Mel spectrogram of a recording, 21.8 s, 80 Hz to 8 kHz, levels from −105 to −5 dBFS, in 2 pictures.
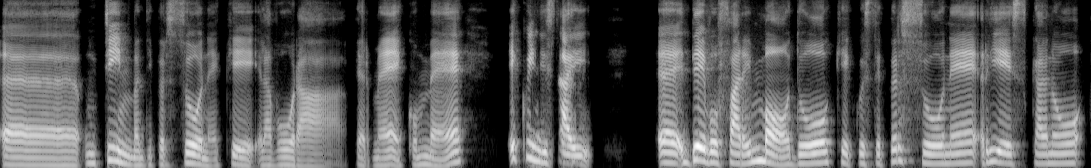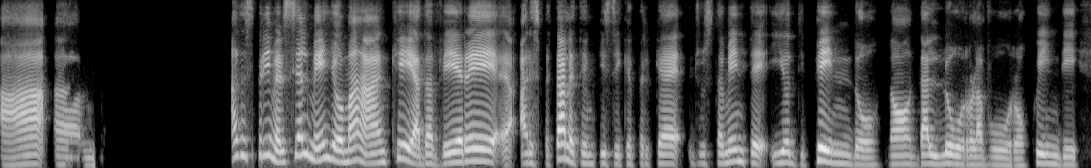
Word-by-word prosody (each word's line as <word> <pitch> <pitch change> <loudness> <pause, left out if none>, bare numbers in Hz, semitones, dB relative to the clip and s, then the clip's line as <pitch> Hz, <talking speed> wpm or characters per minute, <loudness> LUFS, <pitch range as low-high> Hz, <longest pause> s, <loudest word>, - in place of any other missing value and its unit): ehm 130 -2 +1 0.3
un 165 0 -8
team 165 - +1
di 130 +1 -13
persone 140 -3 -1
che 135 -4 -2
lavora 125 -4 -6
per - - -11
me 130 +1 +2
e - - -11
con 140 +1 -9
me, 135 - 0 0.4
e 460 -2 +1
quindi 225 -9 +1
sai, 155 -3 +3 0.7
ehm, 175 -1 +5
devo 215 -5 +10
fare 170 -2 +2
in 185 - +1
modo 160 -1 +4
che 170 -2 -6
queste 160 0 -7
persone 170 -5 0
riescano 165 -2 -1
a, 145 +4 -1 0.4
uhm 130 0 -14 1.4
ad 275 - -5
esprimersi 300 -6 -2
al 315 - +1
meglio, 230 -5 +1
ma 205 -4 +2
anche 190 +8 0
ad 155 - +1
avere 185 +5 +3
a - - -5
a - - -4
rispettare 165 +9 0
le - - -2
tempistiche, 155 -2 -10
perché 155 +1 -4
giustamente 165 +4 -6 0.2
io 180 +3 -4
dipendo, 160 - 0
no, 150 0 -3
dal 155 0 -4
loro 150 -3 -2
lavoro, 135 -3 -8
quindi, 150 -3 -6
160 Hz, 130 wpm, -23 LUFS, 140-185 Hz, 1.4 s, devo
